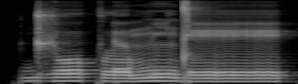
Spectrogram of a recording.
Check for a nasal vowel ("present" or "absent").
present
